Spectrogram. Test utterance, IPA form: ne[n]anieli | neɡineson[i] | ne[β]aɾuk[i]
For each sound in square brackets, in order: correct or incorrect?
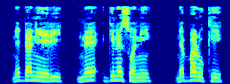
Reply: incorrect: d, correct, incorrect: b, correct

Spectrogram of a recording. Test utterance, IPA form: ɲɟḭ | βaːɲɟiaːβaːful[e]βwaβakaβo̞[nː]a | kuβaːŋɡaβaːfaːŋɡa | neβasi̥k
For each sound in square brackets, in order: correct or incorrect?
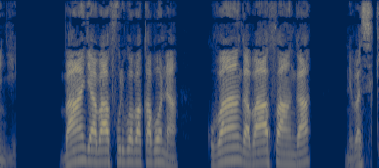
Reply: incorrect: i, incorrect: n

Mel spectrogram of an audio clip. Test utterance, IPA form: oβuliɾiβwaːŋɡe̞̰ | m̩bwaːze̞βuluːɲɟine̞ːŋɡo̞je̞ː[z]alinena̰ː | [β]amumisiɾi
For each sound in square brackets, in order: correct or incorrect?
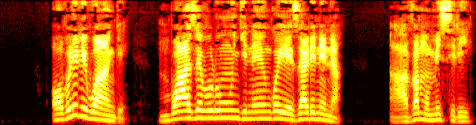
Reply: correct, incorrect: v

